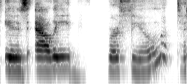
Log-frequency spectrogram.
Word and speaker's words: Berthiaume: And to her right is Allie Berthiaume.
